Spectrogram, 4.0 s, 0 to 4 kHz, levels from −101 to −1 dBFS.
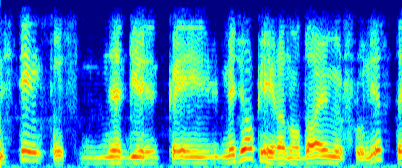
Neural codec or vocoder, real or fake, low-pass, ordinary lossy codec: codec, 16 kHz, 4 kbps, FunCodec, trained on LibriTTS, 50 frames a second; fake; 3.6 kHz; Opus, 64 kbps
